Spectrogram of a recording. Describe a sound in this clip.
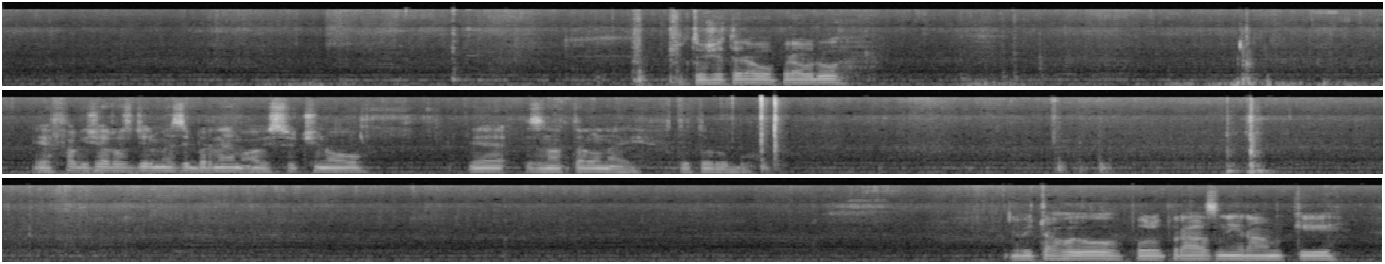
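Bees hum and buzz close by.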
